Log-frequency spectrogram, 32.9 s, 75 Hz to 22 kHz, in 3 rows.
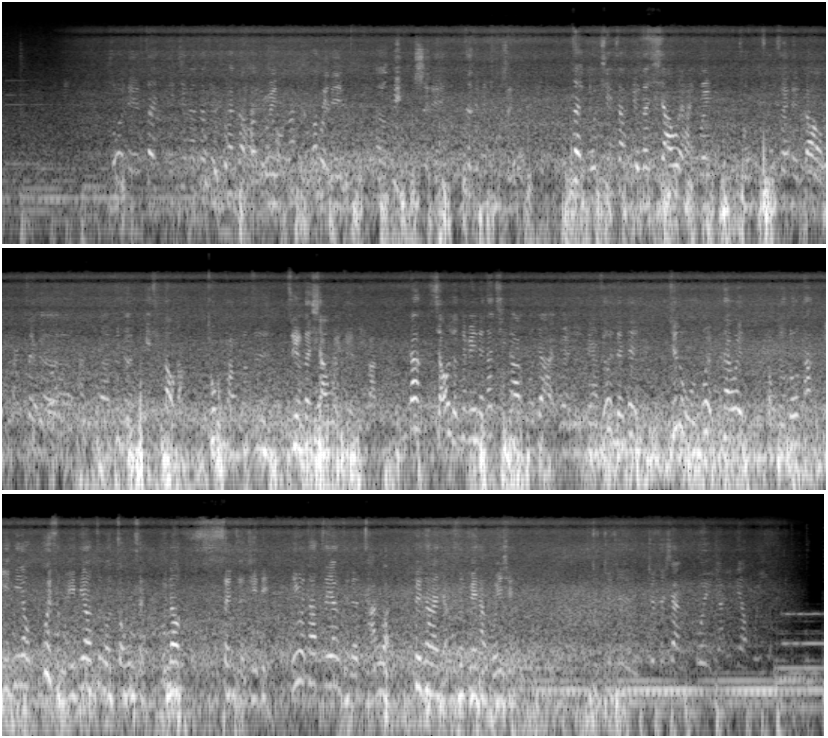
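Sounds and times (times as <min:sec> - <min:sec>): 
wind buffeting on a shoreline: 0:00.6 - 0:32.8
waves washing in on a shoreline: 0:00.7 - 0:32.3
indistinct voices of an interview talking: 0:01.4 - 0:32.5.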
